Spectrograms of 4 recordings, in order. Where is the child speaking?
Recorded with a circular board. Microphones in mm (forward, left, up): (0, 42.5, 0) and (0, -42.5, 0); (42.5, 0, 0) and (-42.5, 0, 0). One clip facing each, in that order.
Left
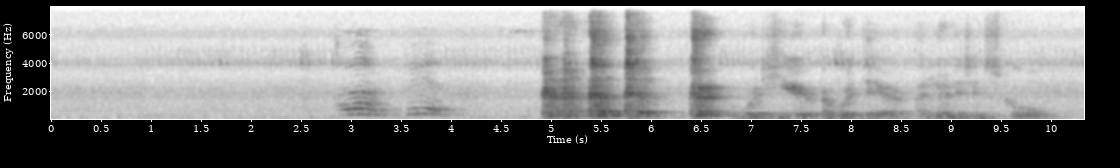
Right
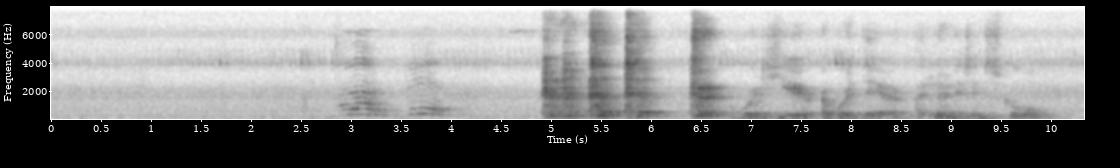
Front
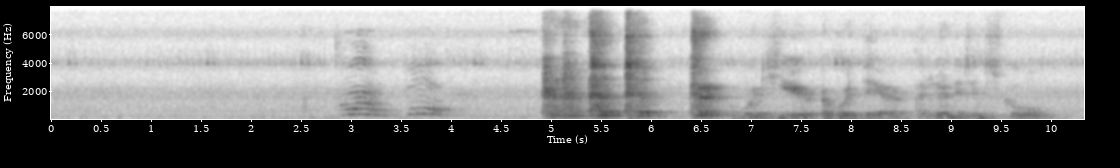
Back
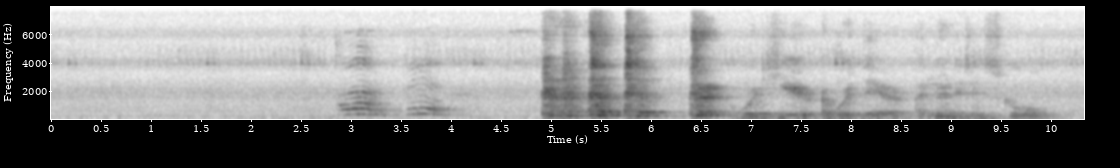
130° left, 1.9 m; by 4.8 s 70° left, 1.6 m.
